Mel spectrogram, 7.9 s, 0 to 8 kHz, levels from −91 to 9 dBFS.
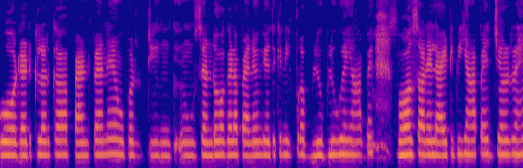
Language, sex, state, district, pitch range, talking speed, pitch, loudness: Hindi, female, Bihar, Darbhanga, 235-250 Hz, 235 wpm, 245 Hz, -27 LUFS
